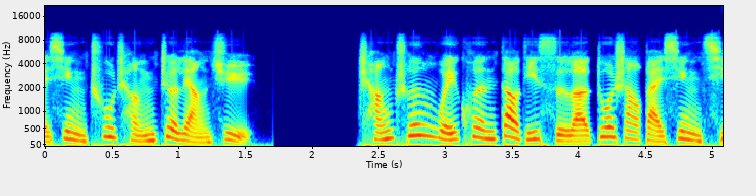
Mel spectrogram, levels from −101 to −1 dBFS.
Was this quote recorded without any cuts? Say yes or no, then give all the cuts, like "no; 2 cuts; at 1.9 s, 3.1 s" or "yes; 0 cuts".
yes; 0 cuts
